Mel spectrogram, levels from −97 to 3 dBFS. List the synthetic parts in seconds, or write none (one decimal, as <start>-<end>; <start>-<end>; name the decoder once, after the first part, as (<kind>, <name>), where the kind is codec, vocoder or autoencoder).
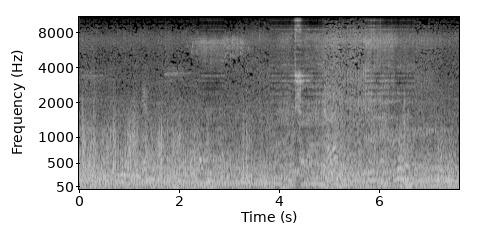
2.4-2.9 (codec, SNAC); 3.8-4.9; 5.7-6.7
